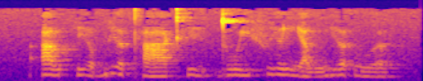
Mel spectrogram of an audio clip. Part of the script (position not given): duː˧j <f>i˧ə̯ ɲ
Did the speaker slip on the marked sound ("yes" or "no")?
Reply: no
